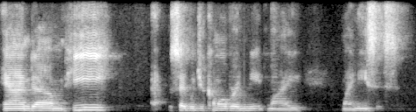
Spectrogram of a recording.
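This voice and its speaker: A man speaking as an interview guest, recounting experiences in an earnest, halting, informal conversational way. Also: medium pitch, a little mellow. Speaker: interview guest, children's music charity worker.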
